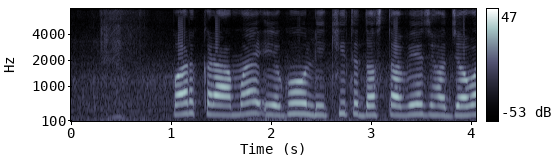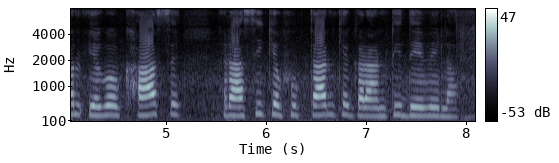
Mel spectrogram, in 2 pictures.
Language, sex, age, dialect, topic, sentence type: Bhojpuri, female, 18-24, Southern / Standard, banking, statement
